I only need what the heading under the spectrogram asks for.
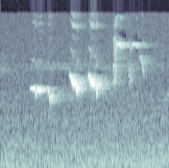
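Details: A grey-backed thrush gives part of a courtship song, probably for a second breeding, with three loud downslurred whistles and then a thin, high ringing note.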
